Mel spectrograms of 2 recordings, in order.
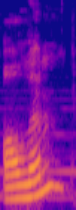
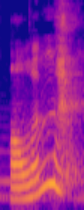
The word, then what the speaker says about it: Ailm: And I looked up a bit on how you pronounce this, and apparently it's something like Ailm, and it should sound like olive.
